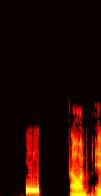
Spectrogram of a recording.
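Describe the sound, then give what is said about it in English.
A single short, steady beep sounds on a phone line as a call switches over to a phone. A pause follows, then a man starts talking. “It cut over to his phone. This could be interesting. No, it failed.”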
